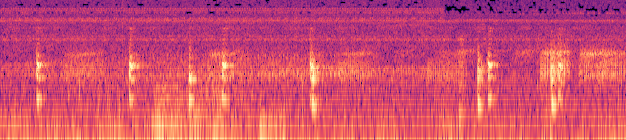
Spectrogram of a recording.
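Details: Frogs, toads and tree frogs calling in nature: short knocking notes come singly or in quick pairs at uneven gaps over a soft, steady background hiss.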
